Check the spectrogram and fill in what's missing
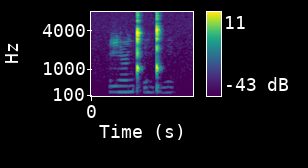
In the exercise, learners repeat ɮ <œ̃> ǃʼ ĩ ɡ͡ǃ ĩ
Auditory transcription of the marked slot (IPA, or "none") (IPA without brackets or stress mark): œ̃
